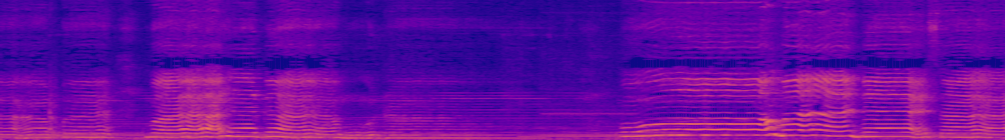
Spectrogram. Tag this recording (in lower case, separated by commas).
traditional music, music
